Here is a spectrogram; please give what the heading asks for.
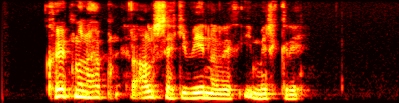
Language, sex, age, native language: Icelandic, male, 40-49, Icelandic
